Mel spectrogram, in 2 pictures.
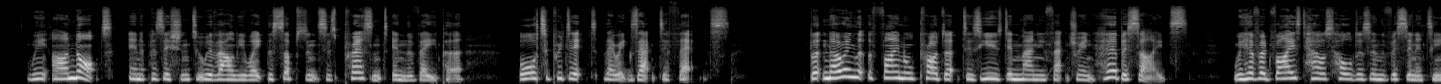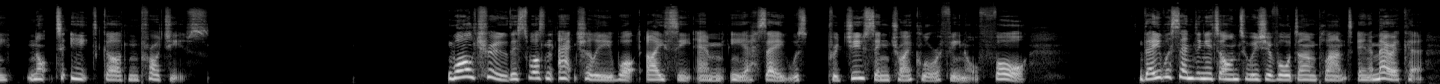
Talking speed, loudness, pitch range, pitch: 135 wpm, -19 LUFS, 220-275 Hz, 240 Hz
